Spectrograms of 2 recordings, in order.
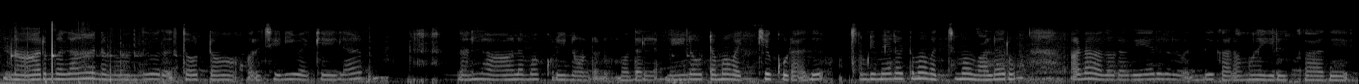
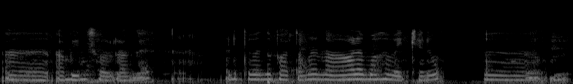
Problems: constant background noise, low volume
